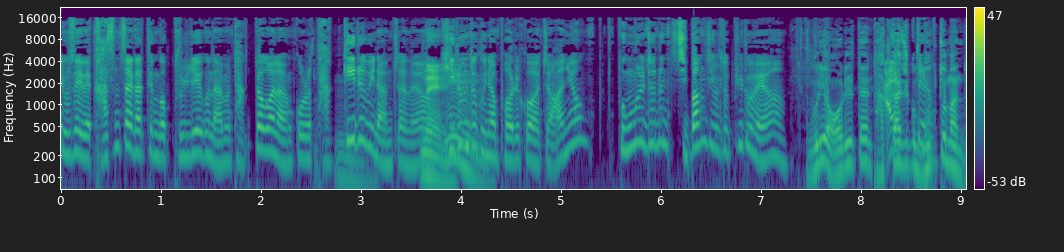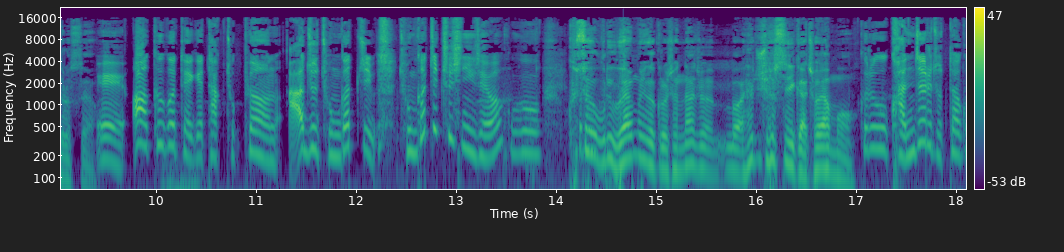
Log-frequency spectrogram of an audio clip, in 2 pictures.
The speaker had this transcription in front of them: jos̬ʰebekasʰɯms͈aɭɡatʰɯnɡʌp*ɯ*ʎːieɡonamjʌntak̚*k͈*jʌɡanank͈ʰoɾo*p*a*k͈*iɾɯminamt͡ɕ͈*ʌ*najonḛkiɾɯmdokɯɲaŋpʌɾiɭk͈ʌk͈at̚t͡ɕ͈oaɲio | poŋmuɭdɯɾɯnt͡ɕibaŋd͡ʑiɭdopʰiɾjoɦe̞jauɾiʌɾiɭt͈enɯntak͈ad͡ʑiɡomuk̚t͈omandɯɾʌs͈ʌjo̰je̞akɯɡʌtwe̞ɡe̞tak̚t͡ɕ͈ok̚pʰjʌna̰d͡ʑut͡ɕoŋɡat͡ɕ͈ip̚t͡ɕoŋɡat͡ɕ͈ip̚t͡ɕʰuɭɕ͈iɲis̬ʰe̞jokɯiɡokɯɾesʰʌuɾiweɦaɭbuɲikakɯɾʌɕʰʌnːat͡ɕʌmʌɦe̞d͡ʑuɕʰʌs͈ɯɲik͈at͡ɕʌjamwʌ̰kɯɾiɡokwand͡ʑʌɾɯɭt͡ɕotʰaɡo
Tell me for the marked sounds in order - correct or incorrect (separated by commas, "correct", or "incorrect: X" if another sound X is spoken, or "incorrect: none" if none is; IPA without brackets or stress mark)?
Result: incorrect: u, incorrect: p͈, incorrect: t, correct, incorrect: a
